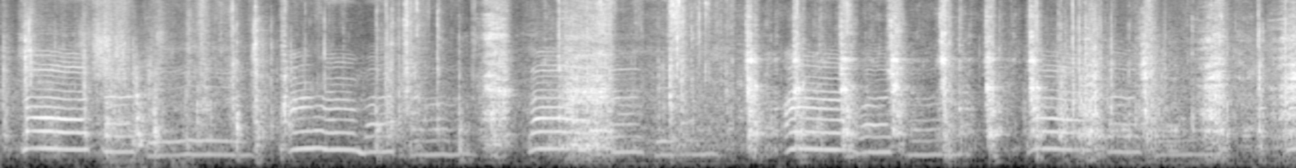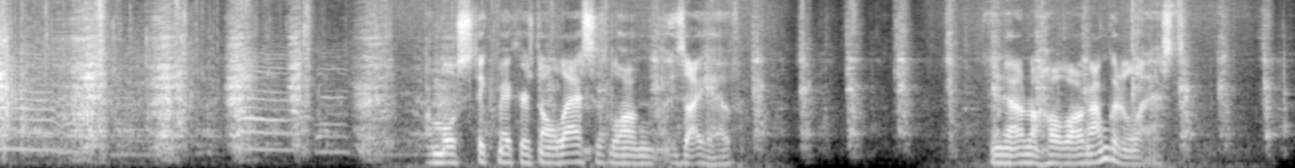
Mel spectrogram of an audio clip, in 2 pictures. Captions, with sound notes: [ shaving wood ] Most stickmakers don't last as long as I have. You know, I don't know how long I'm gonna last.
